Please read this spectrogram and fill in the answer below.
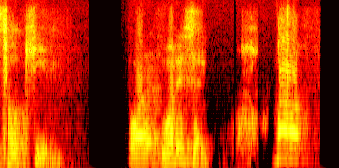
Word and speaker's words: Tolkien: I just know, all I know that is that you do not say Tolkien. You say Tolkien. So or something like this. Why it's not Tolkien? Because that's not how we pronounce it. It's Tolkien.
